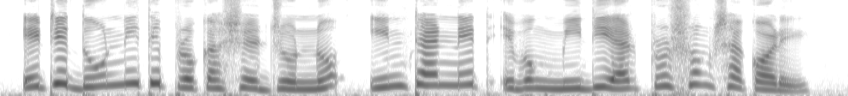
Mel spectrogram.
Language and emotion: Bengali, neutral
